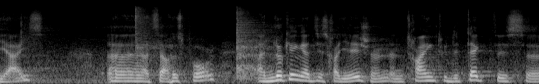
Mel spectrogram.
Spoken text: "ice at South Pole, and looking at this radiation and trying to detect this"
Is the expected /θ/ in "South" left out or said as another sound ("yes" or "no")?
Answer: yes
